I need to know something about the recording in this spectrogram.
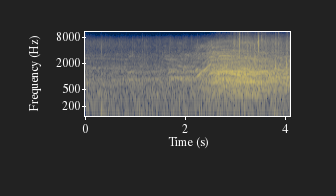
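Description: Excited shouting as a football attack builds: after a couple of quieter seconds, voices rise about two seconds in into a loud, drawn-out shout that peaks just before the shot. Sharp clicks run through the loud part.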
